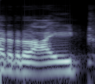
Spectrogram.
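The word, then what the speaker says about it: write: डब्ल्यू को silent रखना है। तो बचेगा आर आई टी ई। देखो आई टी ई आपका आइट है तो आर लग जाएगा तो आपका राइट हो जाएगा और इस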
